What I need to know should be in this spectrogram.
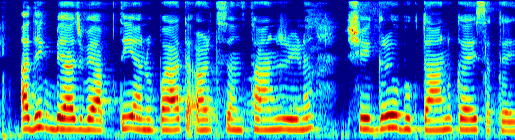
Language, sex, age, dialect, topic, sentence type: Maithili, female, 56-60, Southern/Standard, banking, statement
